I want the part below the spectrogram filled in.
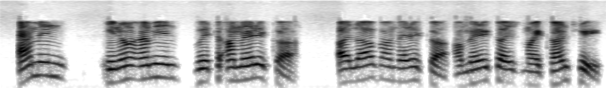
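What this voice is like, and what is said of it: Foreign accent. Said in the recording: “The reason I have an accent ... I speak four languages. ... So I have accents.”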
